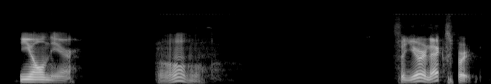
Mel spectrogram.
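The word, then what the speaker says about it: Mjölnir: page of thor and i used bjork and fjord as my reference points for how to pronounce mjolnir oh so you're an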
